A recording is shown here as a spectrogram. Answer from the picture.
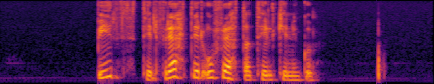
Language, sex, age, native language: Icelandic, female, 40-49, Icelandic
